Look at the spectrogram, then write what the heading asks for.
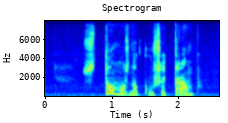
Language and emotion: Russian, neutral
